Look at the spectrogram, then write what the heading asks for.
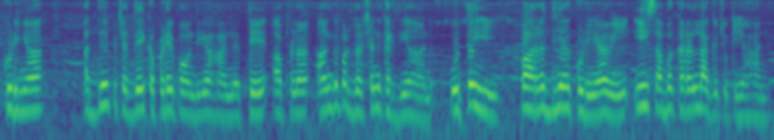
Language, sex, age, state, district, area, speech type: Punjabi, female, 18-30, Punjab, Tarn Taran, urban, spontaneous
